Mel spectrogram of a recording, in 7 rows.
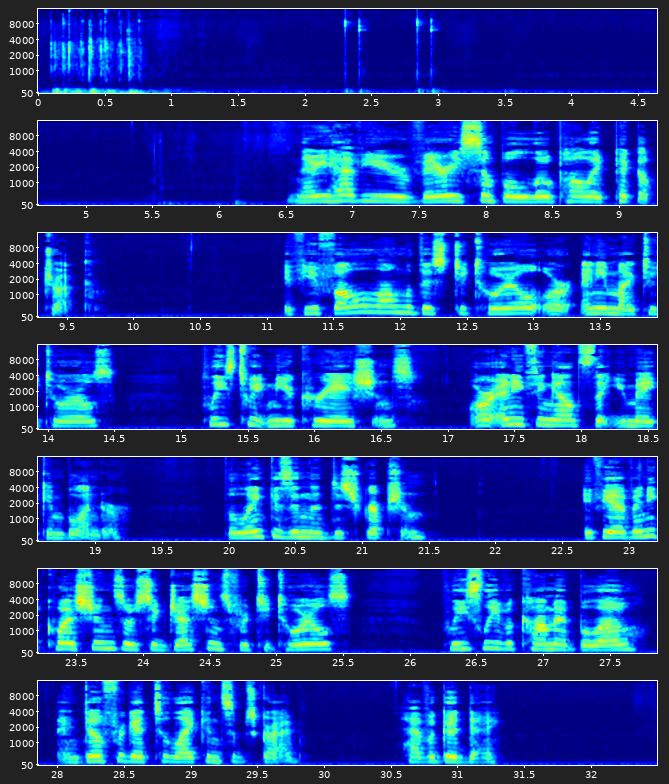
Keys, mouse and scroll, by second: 0.0-0.5 typing, 2.2 click.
